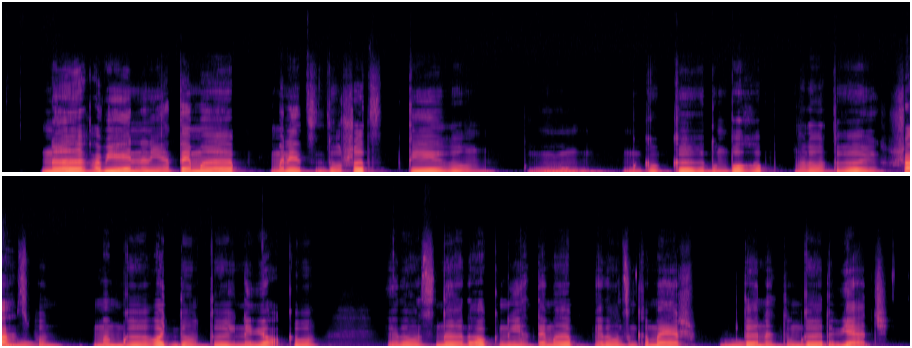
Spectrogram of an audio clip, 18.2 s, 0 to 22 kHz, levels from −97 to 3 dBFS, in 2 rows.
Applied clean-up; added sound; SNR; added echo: neural mask model DeepFilterNet 3.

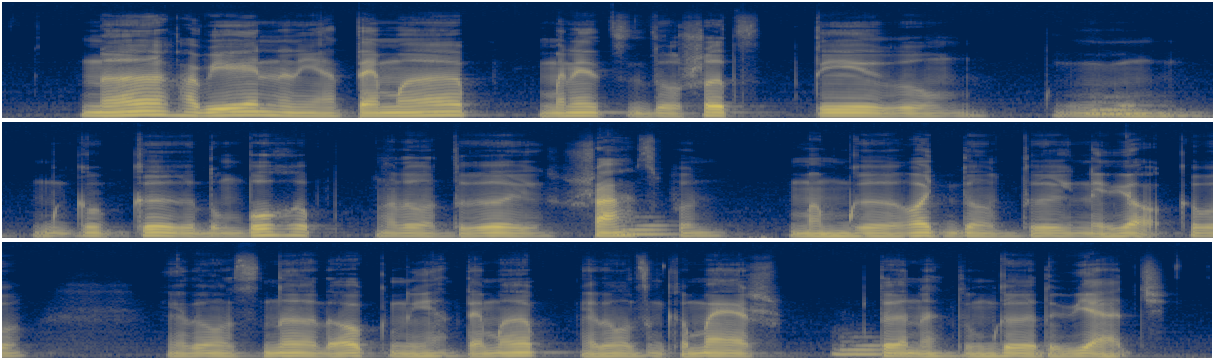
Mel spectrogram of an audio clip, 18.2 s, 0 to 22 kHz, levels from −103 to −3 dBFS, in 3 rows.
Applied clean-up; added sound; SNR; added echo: none; Brass instrument; 11 dB; none.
